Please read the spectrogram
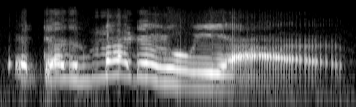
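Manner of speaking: high, loud, stretched-out villain proclamation; Bane. Shown as a demonstration. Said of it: "sound effect for me".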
